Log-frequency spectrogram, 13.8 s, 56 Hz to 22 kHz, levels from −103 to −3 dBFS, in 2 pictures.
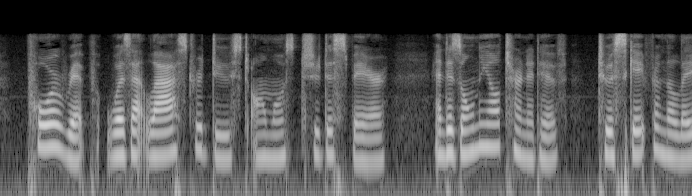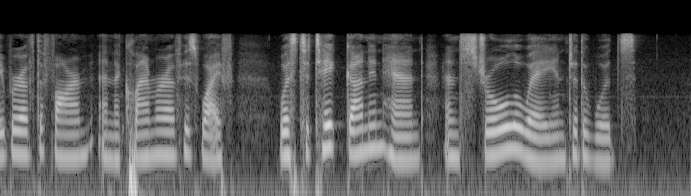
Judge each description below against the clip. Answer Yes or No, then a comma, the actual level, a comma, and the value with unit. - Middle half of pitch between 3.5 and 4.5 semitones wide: No, average, 2.7 semitones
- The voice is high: Yes, high, 195 Hz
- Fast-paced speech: No, average, 170 wpm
